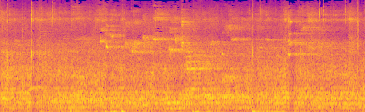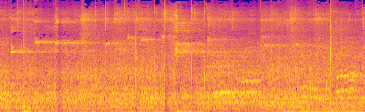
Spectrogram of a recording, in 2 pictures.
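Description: Table tennis balls click off paddles and tables in a large echoing hall.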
